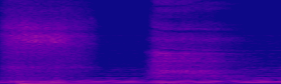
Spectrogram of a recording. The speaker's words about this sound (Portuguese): Respira bem fundo.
